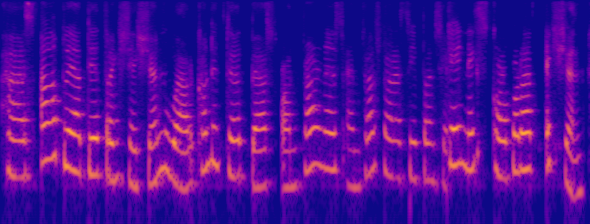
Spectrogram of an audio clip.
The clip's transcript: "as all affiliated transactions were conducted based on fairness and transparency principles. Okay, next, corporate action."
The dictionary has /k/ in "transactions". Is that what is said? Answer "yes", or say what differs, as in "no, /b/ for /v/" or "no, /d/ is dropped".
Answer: no, /k/ is dropped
